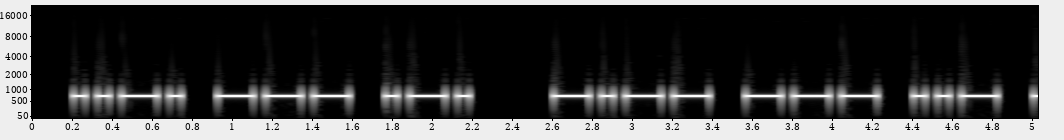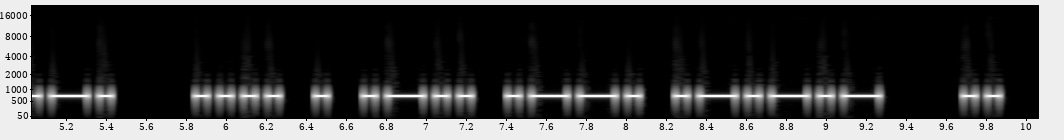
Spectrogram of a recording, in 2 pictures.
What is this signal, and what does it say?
Morse code, heard as a keyed tone, about 20 wpm, 700 Hz. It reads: FOR YOUR HELP. I
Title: Difficult Sentences with Hints - 20wpm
